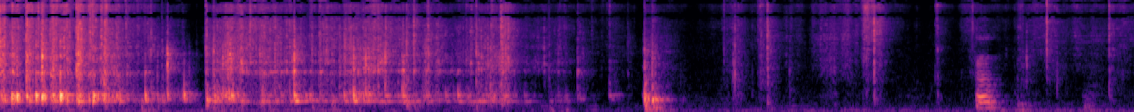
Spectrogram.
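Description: A clear jar of folded paper prompt slips being shaken, rattling densely for about four seconds with a brief break, then quiet paper crinkling and small clicks as one slip is picked out and unfolded.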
